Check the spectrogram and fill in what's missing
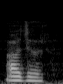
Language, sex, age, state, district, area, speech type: Nepali, female, 60+, West Bengal, Kalimpong, rural, spontaneous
